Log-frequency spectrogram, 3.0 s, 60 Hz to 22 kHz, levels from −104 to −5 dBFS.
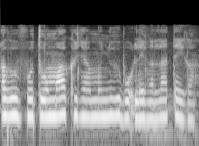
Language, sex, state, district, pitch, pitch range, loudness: Wancho, female, Arunachal Pradesh, Longding, 195 Hz, 190-205 Hz, -16 LUFS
